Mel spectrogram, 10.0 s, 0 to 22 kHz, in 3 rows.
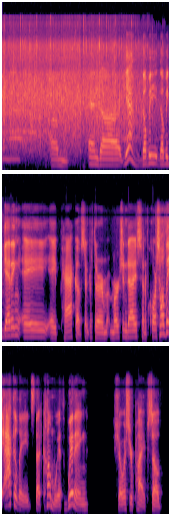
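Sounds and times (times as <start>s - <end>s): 
person cheering: 0.0s - 3.2s
crowd clapping: 0.0s - 3.6s
speech: 1.0s - 10.0s.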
